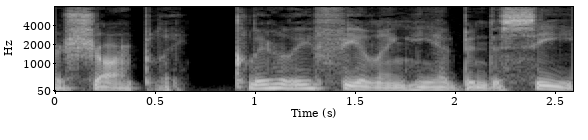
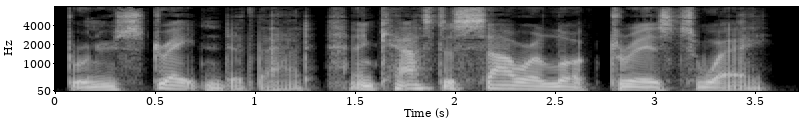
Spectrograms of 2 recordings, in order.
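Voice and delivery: usual speaking voice

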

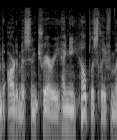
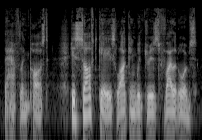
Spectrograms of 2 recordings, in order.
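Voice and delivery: ordinary delivery

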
